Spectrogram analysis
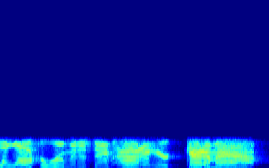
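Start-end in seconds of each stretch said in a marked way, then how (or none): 1.9-2.6 sudden loud bark, pitch jumps up; bouncer-style shout at a troll; get him out shout. Real, not acted. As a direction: throw him out with a yell. Host ejecting a troll guest.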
